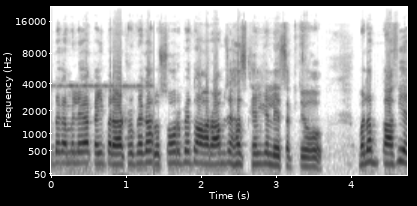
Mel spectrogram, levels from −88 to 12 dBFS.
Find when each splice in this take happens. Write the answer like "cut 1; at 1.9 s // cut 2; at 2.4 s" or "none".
cut 1; at 1.4 s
